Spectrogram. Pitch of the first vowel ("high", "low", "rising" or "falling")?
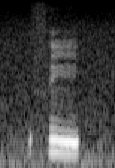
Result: high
